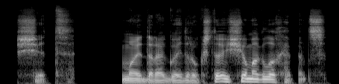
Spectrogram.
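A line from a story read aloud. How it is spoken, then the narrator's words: Grumble. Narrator (Russian): буркнул я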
